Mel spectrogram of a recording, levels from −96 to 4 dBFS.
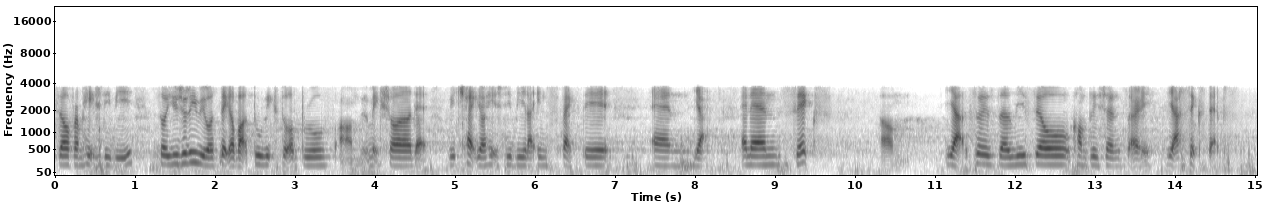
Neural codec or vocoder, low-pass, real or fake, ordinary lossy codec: codec, 24 kHz, 3.1 kbps, DualCodec; 3.6 kHz; fake; none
